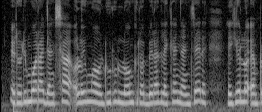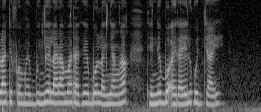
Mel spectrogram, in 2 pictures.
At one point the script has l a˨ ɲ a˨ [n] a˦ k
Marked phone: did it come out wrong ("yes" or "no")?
yes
